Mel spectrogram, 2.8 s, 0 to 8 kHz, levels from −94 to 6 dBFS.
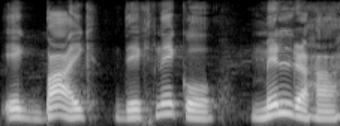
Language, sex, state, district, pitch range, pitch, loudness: Hindi, male, Assam, Kamrup Metropolitan, 135-165 Hz, 145 Hz, -17 LUFS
